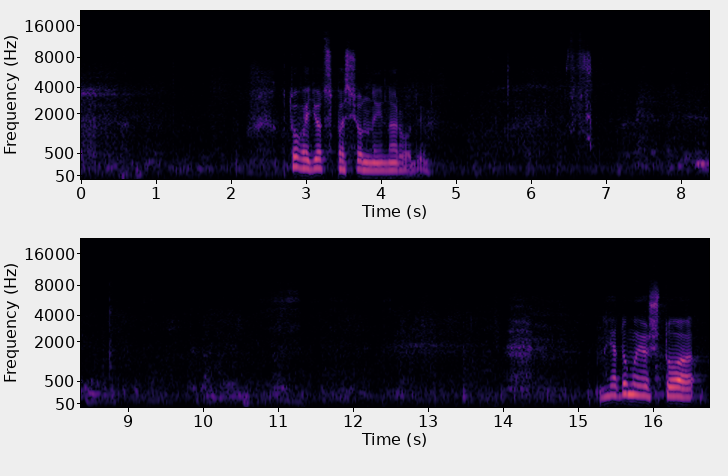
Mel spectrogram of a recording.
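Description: A middle-aged man reads out into a microphone over loudspeakers in a hall.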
